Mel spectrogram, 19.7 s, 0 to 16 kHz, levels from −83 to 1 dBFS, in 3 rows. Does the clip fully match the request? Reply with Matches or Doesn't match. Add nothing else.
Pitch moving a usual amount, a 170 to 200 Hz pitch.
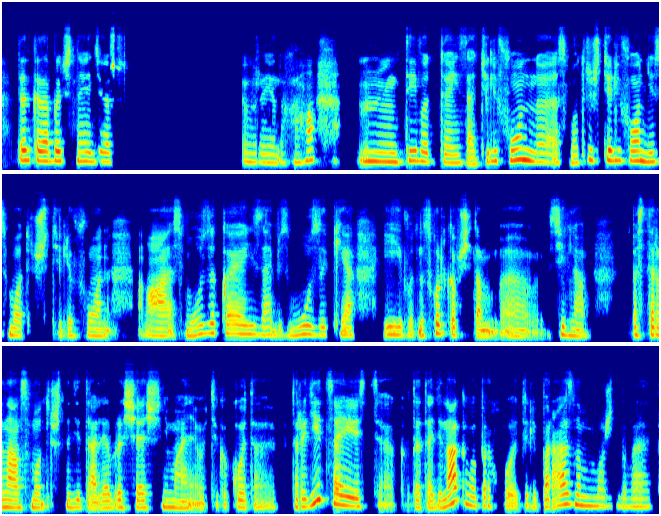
Matches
